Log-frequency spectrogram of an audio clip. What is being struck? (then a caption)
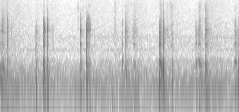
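Plastic cosmetic pad jar with screw lid. Long nails and fingertips tap the black screw lid of a round, palm-sized, hollow white plastic cosmetic pad jar held beside the microphone. About thirteen sharp, bright, dry clicks come in irregular pairs and singles, each stopping almost instantly against a quiet background.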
